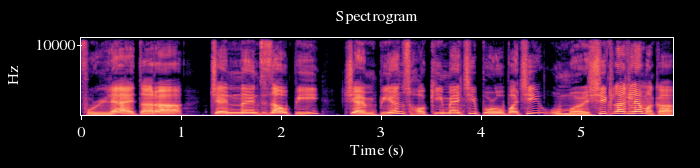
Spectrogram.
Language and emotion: Goan Konkani, happy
